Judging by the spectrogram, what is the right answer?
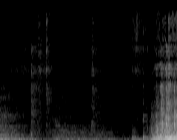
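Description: A bathroom drawer sliding and bumping shut, a soft wooden rub that swells into a louder closing thud at the end, heard alone in a quiet room.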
